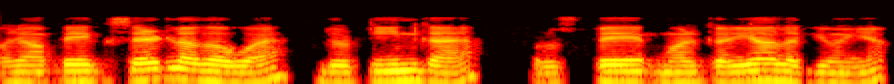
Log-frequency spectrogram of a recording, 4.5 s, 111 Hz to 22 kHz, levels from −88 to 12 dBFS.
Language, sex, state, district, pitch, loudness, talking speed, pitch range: Hindi, male, Chhattisgarh, Bilaspur, 125 Hz, -16 LUFS, 225 wpm, 120-130 Hz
